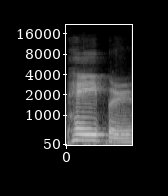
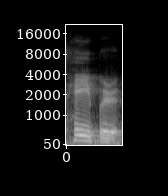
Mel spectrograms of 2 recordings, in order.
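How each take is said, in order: Both takes have the same delivery.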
